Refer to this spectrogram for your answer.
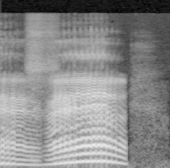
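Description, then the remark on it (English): A person imitates the growl of a dog protecting its food with one sustained, voiced rumble lasting over a second. It's fairly loud, rising slightly in pitch before cutting off abruptly. “But we, like, it would be protecting its food, right? So he would grab its ear, go like this.”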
